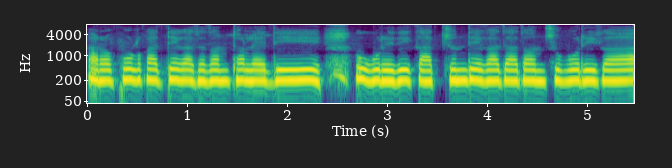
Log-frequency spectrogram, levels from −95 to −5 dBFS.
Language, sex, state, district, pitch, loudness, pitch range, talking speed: Chakma, female, Tripura, Dhalai, 200 Hz, -12 LUFS, 195-205 Hz, 130 wpm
